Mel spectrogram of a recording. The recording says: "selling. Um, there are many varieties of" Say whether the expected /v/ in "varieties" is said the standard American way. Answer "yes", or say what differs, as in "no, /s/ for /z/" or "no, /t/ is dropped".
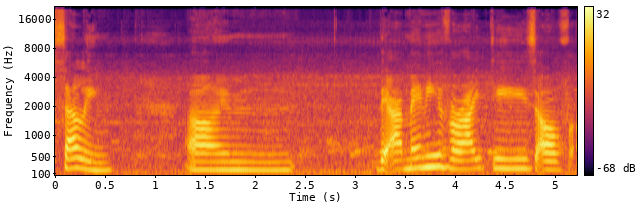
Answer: yes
